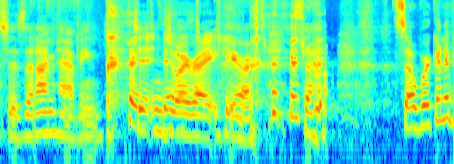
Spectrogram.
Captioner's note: laughs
